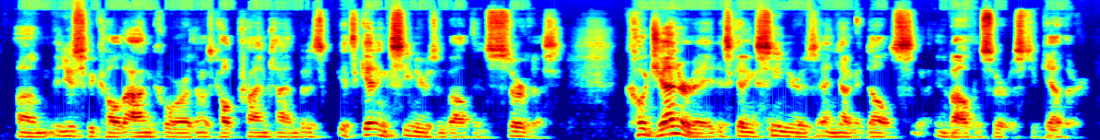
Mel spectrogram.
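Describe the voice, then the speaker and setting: A man's somewhat breathy, dark and mellow voice, fairly low in pitch, with an American accent, a fairly quick pace and ordinary pitch variation. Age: 60s. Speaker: psychologist and parenting expert. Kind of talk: interview.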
